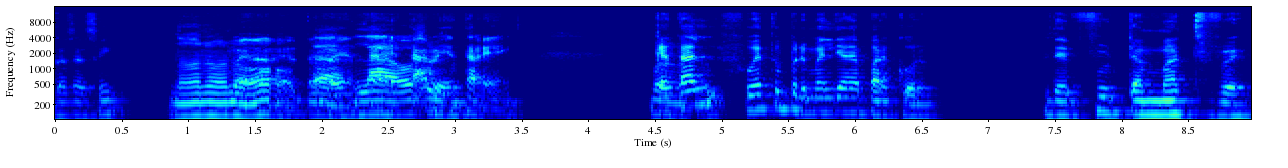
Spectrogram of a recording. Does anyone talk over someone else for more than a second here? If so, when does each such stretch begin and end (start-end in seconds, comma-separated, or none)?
1.2-3.2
